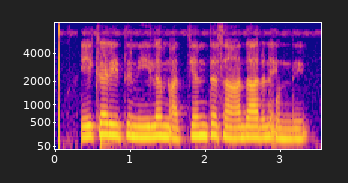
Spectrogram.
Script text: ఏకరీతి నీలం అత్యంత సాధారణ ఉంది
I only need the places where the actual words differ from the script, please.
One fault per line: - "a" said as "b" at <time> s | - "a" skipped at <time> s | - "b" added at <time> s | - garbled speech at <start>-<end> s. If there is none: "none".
none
